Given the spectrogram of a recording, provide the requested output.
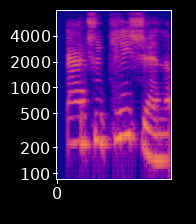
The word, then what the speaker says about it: education: Education là âm ba.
